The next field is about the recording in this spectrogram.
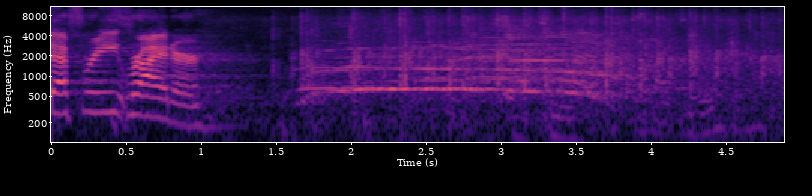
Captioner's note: applause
